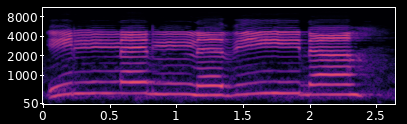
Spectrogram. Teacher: لام دونوں باریک ہیں اور دونوں لاموں کے اوپر شد ہے، مشدد ہے، یہ سختی سے پڑھیں گے. اور ذی پہ یا مدہ ہے، 2 حرکات کے برابر یا مدہ کو کھینچ کر پڑھنا ہے.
